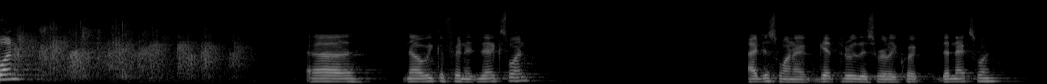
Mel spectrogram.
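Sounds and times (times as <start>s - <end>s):
speech: 0.0s - 0.4s, 3.1s - 5.4s, 7.5s - 10.1s
audience hand clapping: 0.0s - 2.7s.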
